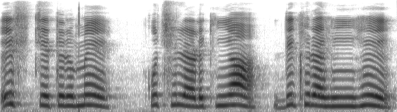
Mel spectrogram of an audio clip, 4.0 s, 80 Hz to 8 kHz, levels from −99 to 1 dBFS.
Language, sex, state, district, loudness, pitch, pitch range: Hindi, female, Madhya Pradesh, Bhopal, -18 LUFS, 255 Hz, 240-270 Hz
